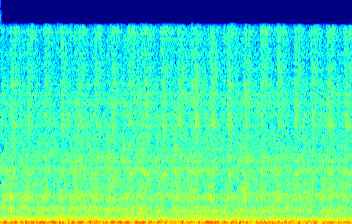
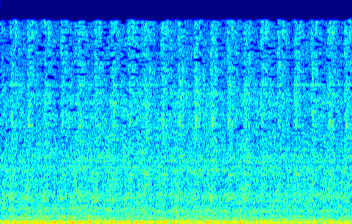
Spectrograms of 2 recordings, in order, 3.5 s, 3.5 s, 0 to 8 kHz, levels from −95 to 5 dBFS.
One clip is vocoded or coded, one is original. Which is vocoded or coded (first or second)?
first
